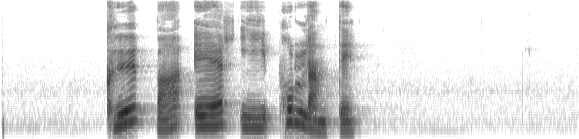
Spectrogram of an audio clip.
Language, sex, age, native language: Icelandic, female, 50-59, Icelandic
